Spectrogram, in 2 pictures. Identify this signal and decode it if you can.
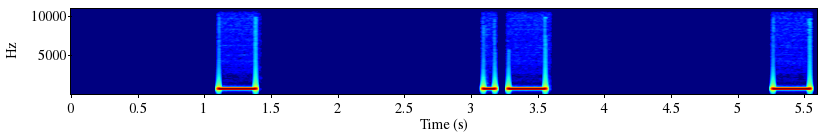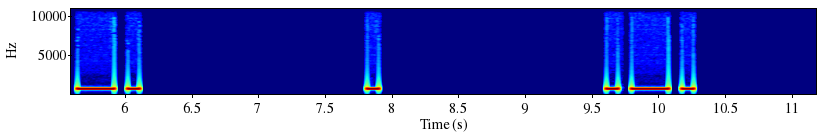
Morse code, heard as a keyed tone, about 13 wpm, spaced as for 4 wpm, 800 Hz. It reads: TAGER
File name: formation / cw / Text43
